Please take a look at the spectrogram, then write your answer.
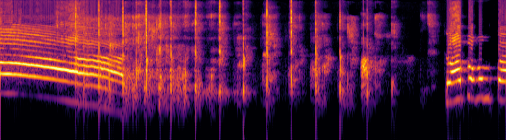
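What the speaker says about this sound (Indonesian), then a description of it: "beri tepuk tangan untuk kelompok" A classroom of primary school children claps for a group, a burst of uneven, separate claps that thins out and scatters, opening and closing with a teacher's voice.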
